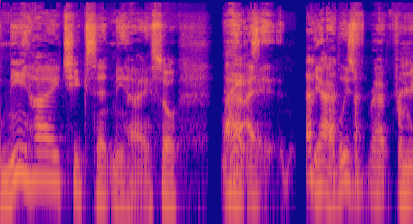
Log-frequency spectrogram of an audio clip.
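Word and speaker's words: Mihaly Csikszentmihalyi: It's pronounced Mihai Csikszentmihalyi.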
